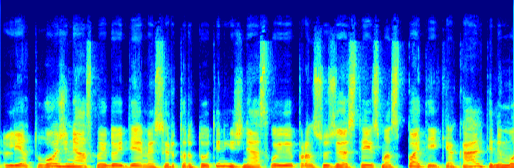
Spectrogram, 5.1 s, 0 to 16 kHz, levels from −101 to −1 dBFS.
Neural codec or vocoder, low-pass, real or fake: none; 14.4 kHz; real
